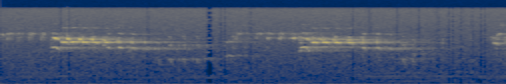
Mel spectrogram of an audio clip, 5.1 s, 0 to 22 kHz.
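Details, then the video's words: Mated pair of bald eagles at Big Bear, California, exchanging morning greetings before sunrise on 26 October 2019: two bouts of high, thin chattering chortles, rapid squeaky notes tumbling downward, with a steady low hum behind. "Morning Chortles & Greetings"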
